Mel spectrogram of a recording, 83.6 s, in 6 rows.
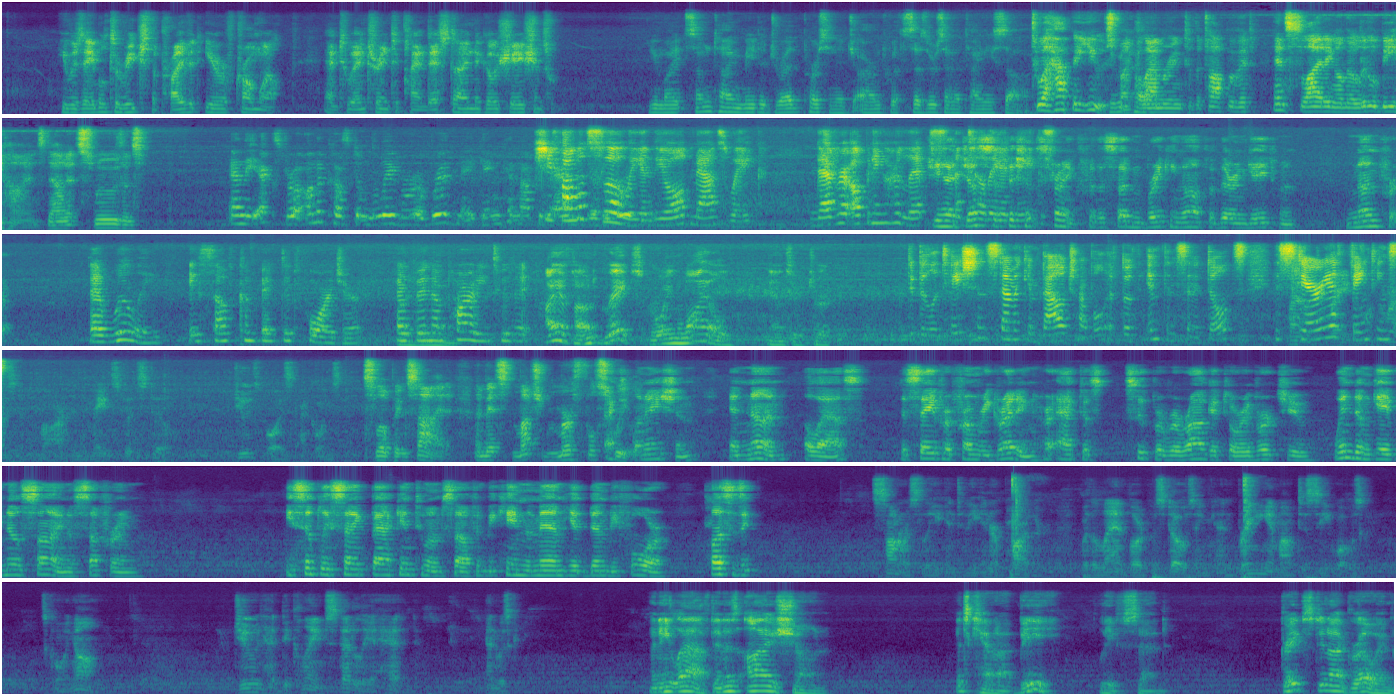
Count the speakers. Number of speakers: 10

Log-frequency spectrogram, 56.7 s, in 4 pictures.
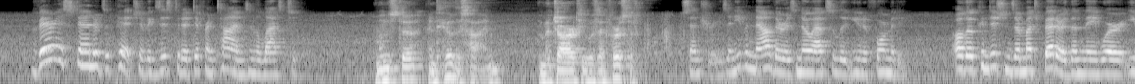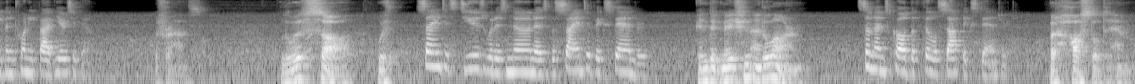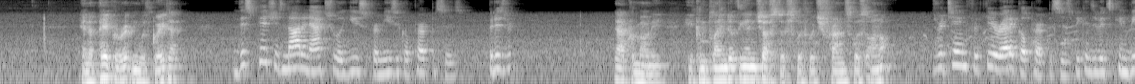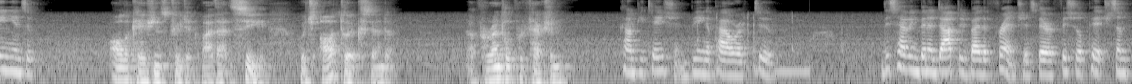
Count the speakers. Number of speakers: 2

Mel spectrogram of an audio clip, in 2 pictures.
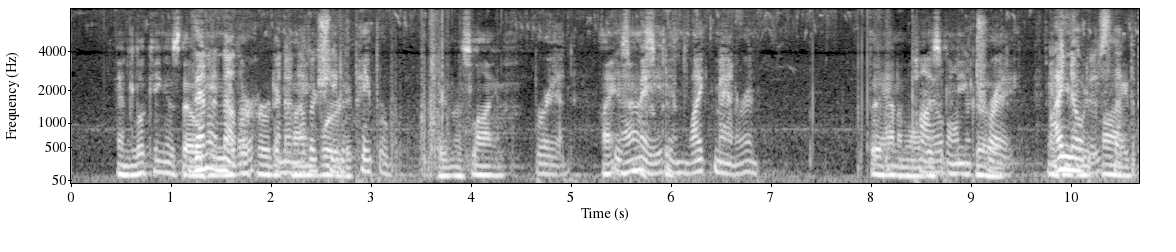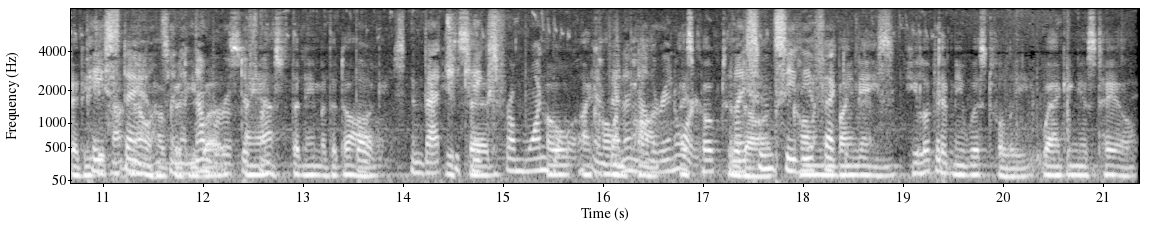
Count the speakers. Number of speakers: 2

